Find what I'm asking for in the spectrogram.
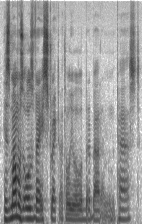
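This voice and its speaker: A man hosting a podcast in casual chat, blunt and quick, swearing freely. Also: on the high side, level tone, vocal fry, dark tone. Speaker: podcast host.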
